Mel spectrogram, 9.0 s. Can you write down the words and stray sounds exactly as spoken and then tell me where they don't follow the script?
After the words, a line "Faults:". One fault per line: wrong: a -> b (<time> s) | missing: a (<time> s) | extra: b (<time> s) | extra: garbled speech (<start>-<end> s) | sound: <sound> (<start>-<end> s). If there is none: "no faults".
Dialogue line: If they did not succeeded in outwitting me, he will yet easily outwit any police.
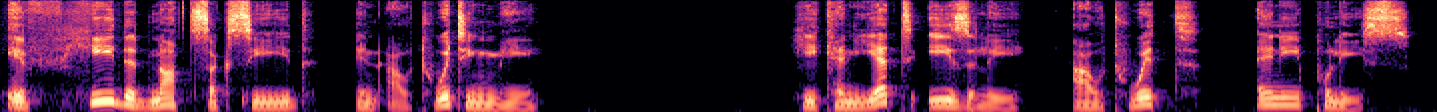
If he did not succeed in outwitting me, he can yet easily outwit any police.
Faults:
wrong: they -> he (0.4 s)
wrong: succeeded -> succeed (1.2 s)
wrong: will -> can (5.1 s)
